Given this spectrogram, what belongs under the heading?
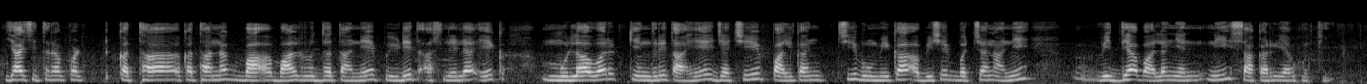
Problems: constant background noise, continuous background conversations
